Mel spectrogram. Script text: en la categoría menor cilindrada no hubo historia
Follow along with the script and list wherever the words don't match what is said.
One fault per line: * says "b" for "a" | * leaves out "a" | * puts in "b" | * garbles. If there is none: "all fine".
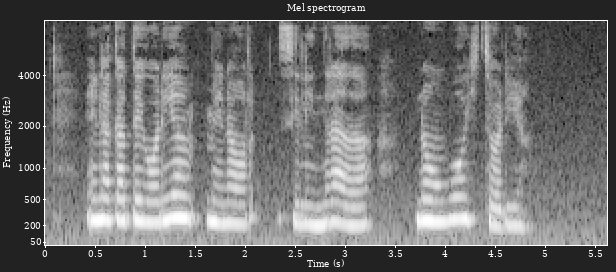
all fine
